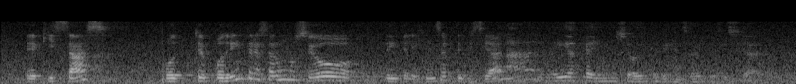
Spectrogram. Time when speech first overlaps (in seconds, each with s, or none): none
